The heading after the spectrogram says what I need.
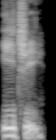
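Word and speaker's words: いち: exactly mirror Chinese pronunciations this kanji number one is typically read as Ichi however this pronunciation can alter when paired with different words for example when combined with the hiragana TSU it transforms into hitotsu signifying one piece this reading is used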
